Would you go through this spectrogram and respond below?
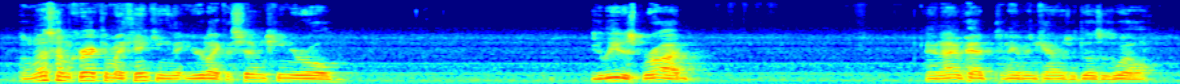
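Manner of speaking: speaking with mouth full of food. Answering someone's points from a morning conversation, talking while eating. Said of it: "Excuse me, I'm eating".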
